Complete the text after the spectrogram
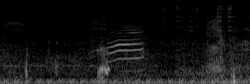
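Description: A young child cries out briefly nearby.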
